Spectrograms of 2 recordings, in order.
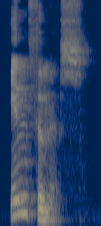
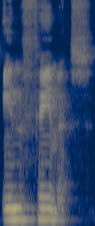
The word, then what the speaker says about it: infamous: Infamous.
